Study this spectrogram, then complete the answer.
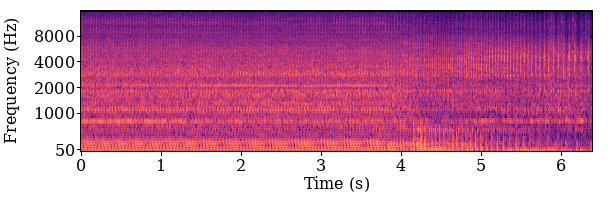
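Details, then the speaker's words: Small single-cylinder generator, just restarted after its badly fouled carburettor was stripped and cleaned, off choke, runs steady and even with a clean drone, then the note shifts as it settles; running sweetly. "hey ho look guess what that fired up and that donut run sweet actually so that's now off choke I believe"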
